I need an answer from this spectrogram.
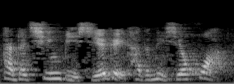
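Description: Brief: female student reader, lively pitch, a bit hesitant when explaining, in a muffled echoey room. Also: moderate pace, a little hiss or hum. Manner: careful, unsure, restarts when explaining. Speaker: recitation student. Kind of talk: reading aloud and explaining her choices.

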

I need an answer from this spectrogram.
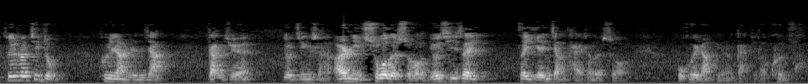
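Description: A man teaches a class on speaking, his pitch leaping about as he acts out stressed words and dramatic pauses. His tone is bright and forceful. The recording is roomy and a little dull, with faint noise behind. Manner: animated, demonstrates words with exaggerated stress and pauses. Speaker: speech teacher.

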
